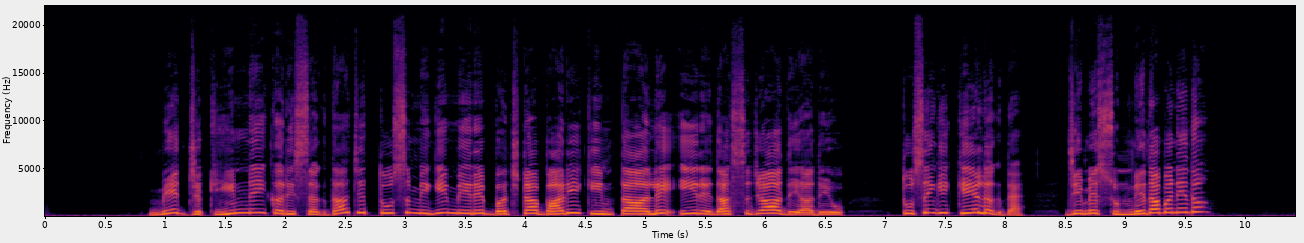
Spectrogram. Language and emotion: Dogri, angry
